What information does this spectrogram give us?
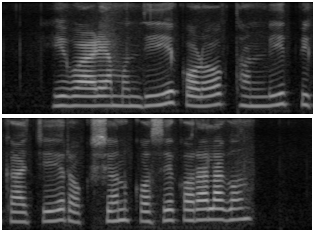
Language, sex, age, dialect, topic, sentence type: Marathi, female, 31-35, Varhadi, agriculture, question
